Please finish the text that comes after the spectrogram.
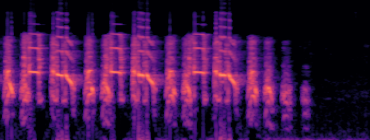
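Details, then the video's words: A female grey francolin gives a fast run of about a dozen harsh, squawking notes over two seconds, the notes fading and thinning out toward the end. "teetar awaz teetar voice gray francolin teetar sound female teetar awaz madi tetar awaz"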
